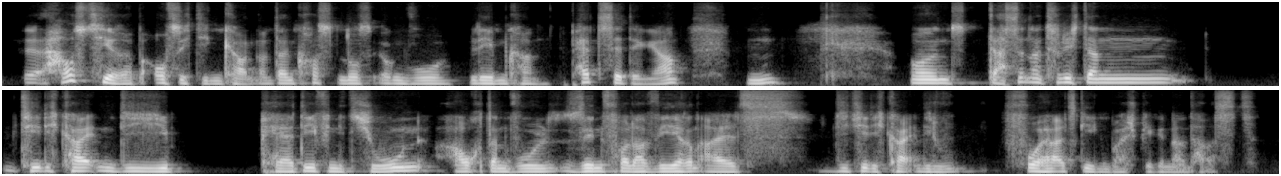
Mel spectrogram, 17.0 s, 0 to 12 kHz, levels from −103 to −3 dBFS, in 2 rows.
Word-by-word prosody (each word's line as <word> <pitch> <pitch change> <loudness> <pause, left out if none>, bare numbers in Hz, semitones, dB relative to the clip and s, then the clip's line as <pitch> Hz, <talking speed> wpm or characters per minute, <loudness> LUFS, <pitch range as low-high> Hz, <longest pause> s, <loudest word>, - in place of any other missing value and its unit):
äh, 150 - -7
äh, - - -5
Haustiere 165 - +4
beaufsichtigen 125 -5 -3
kann 100 +3 -2
und 120 - -11
dann 125 -1 +2
kostenlos 125 -2 -3
irgendwo 115 -2 -4
leben 120 -2 +1
kann. 110 -4 -9
Petsitting, 135 -10 -1
ja. 145 +8 -2 0.4
Mhm, 130 +3 -3 0.8
und 135 -1 +4
das - - -1
sind 175 - -3
natürlich 165 0 0
dann 150 +5 +1 0.7
Tätigkeiten, 140 0 +2
die 120 -1 +1 0.5
per 115 -1 +1
Definition 125 +2 +2
auch 120 0 -1
dann 120 -3 0
wohl 120 0 +2
sinnvoller 125 -2 +2
wären 120 +1 +4
als 110 -2 -4
die 125 0 -8
Tätigkeiten, 120 -2 -1
die 115 - -4
du 110 +2 -7 0.3
vorher 120 -3 +3
als 115 0 -1
Gegenbeispiel 105 -4 -7
genannt 100 -3 -10
hast. - - -13
125 Hz, 135 wpm, -23 LUFS, 115-135 Hz, 0.8 s, Haustiere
